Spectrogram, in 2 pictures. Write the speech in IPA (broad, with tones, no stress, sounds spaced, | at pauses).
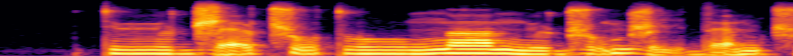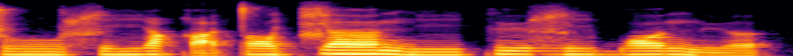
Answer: t yː˨ ɖ͡ʐ ɛ̰˨˦ ʈ͡ʂ ṵ˦ t l uː˨ ŋ ɜ˦ ŋ y˨ ɖ͡ʐ ṵ˦ m ʐ ḭ˨ d ɛ̰˦ m ʈ͡ʂ uː˨ ɬ iː˨˦ q ɛ̰˨ t ɔ˦ t͡ɕ ɜː˦ ŋ iː˨ k y˦ ɮ i˦ b ɔ˦ ə̯ ŋ y˨ ə̯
